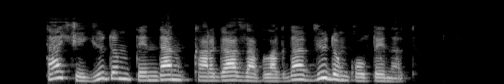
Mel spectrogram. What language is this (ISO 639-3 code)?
chm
